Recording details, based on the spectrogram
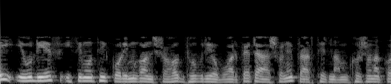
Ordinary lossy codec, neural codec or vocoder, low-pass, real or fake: none; none; 3.6 kHz; real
